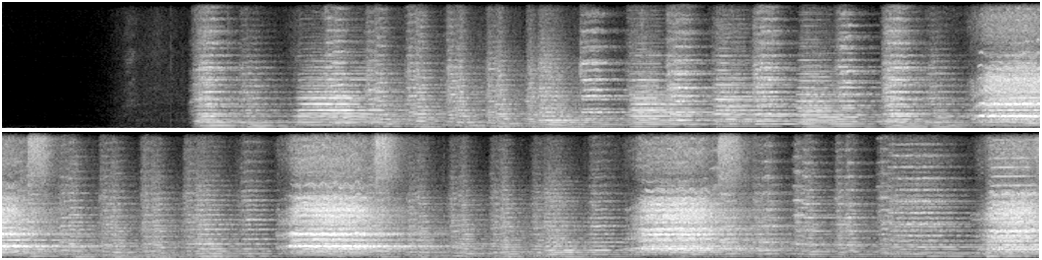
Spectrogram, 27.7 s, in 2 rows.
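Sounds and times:
requiem orchestra playing: 3.0s - 27.6s
requiem chorus singing: 12.2s - 25.2s, 26.6s - 27.6s
requiem soloists singing: 12.7s - 15.6s, 17.4s - 20.3s, 22.0s - 24.6s, 26.7s - 27.6s.

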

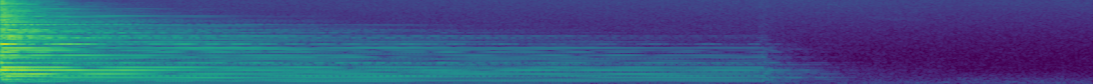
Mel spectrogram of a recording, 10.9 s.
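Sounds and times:
piano prelude in C minor: 0.0s - 8.2s.

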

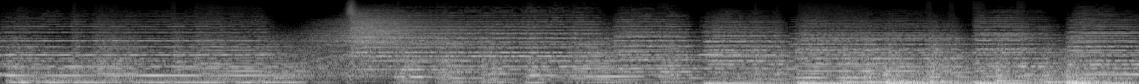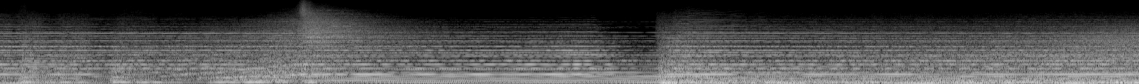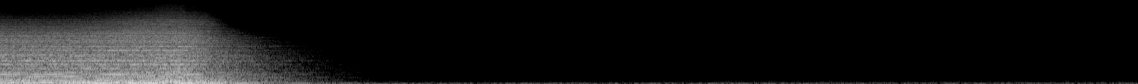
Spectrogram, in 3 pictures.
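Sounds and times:
film score fanfare: 0.0s - 26.1s.

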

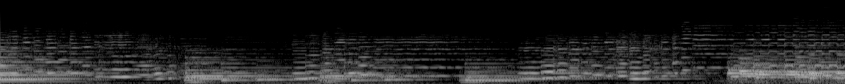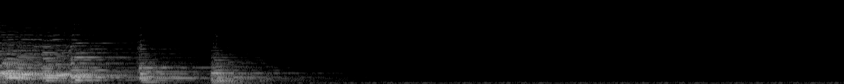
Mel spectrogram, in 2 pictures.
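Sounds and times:
violin: 0.0s - 11.4s
piano: 0.0s - 11.6s.

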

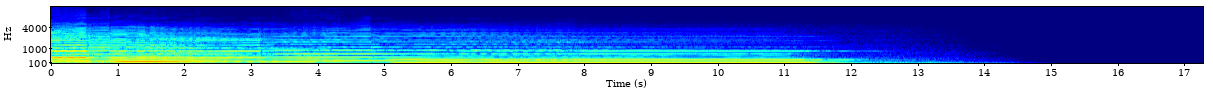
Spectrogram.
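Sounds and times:
cello concerto in D: 0.0s - 13.2s.

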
